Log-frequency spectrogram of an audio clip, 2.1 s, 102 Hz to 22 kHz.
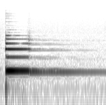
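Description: A single electric guitar note picked on the B string at the 15th fret, then pulled off to the 14th fret about half a second in, stepping down a semitone and ringing out as it fades.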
